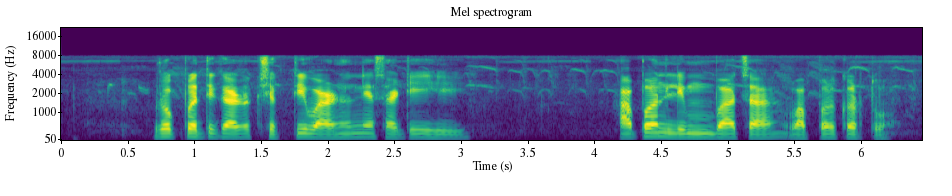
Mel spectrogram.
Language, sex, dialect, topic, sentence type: Marathi, male, Northern Konkan, agriculture, statement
